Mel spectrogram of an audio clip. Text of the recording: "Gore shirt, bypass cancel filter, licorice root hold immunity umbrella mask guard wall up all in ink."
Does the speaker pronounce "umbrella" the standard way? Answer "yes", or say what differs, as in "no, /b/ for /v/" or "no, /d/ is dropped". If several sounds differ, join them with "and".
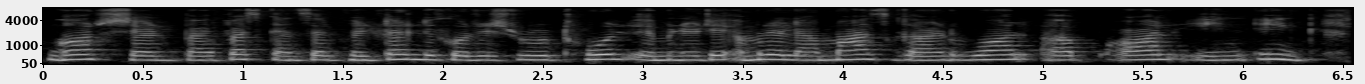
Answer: no, /b/ is dropped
